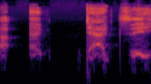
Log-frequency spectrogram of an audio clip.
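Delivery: hoarse, rasping, croaky, almost-gone voice. Retelling how the other speaker sounded after losing his voice: imitating a hoarse lost voice. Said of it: "your voice was like".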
